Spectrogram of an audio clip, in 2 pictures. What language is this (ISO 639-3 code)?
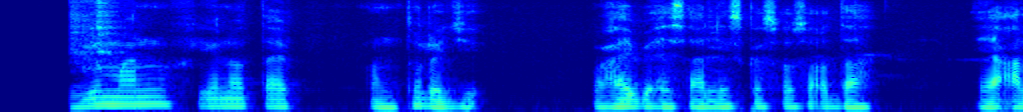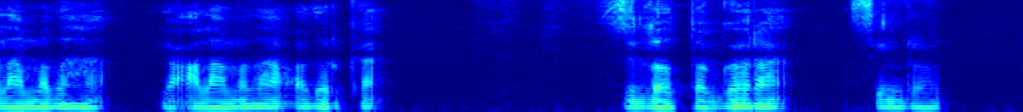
som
